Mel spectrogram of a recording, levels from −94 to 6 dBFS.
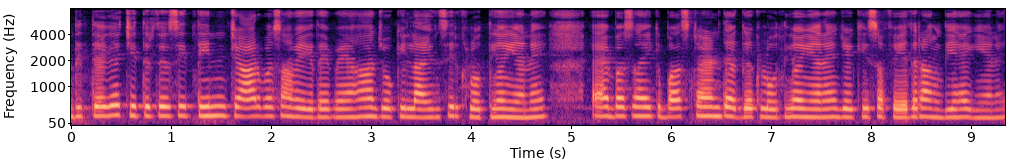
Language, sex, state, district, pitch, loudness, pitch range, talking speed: Punjabi, female, Punjab, Pathankot, 220 Hz, -14 LUFS, 210-235 Hz, 210 wpm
